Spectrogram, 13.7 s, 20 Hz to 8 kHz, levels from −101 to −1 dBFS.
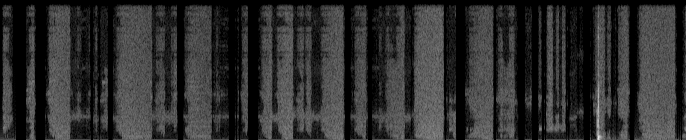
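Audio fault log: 0.0–2.43 s, 3.03–3.8 s, 4.22–6.54 s, 6.86–8.36 s, 8.85–9.5 s, 9.84–12.85 s, 13.49–13.73 s: speech suppressed in double talk. The talker repeatedly sinks by about 30 to 35 dB, likely because an echo canceller mistook the talker's speech, overlapping far-end speech, for echo.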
